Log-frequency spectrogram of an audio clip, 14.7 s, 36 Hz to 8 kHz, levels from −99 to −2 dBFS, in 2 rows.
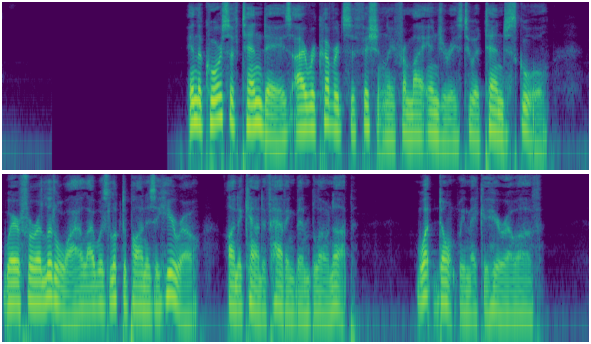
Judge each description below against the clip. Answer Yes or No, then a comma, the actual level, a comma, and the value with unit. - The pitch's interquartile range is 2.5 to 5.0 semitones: No, wide, 5.5 semitones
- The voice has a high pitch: No, low, 110 Hz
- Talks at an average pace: Yes, average, 170 wpm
